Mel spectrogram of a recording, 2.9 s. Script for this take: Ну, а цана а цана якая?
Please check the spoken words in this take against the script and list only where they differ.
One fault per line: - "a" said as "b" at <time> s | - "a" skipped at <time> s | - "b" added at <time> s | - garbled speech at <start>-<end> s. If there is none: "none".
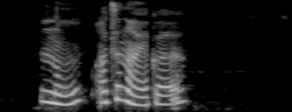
- "а цана" skipped at 1.4 s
